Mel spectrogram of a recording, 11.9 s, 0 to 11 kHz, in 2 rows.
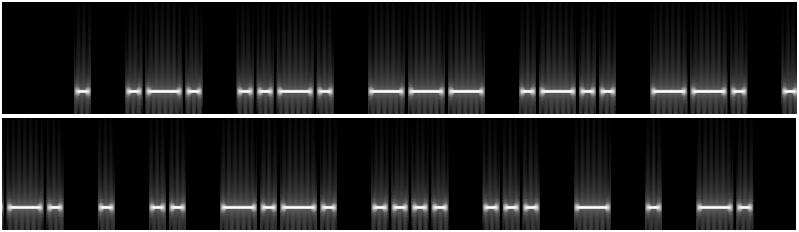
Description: Morse code, heard as a keyed tone, about 16 wpm, 680 Hz. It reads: ERFOLGREICHSTEN
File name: Morsekurs / Witze / Witz 09. August 2022 70 F80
